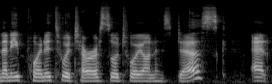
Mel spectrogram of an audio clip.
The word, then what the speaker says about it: pterosaur: Um, why can't you hear a terasaur go to the bathroom? I don't know why. Because the P is silent.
